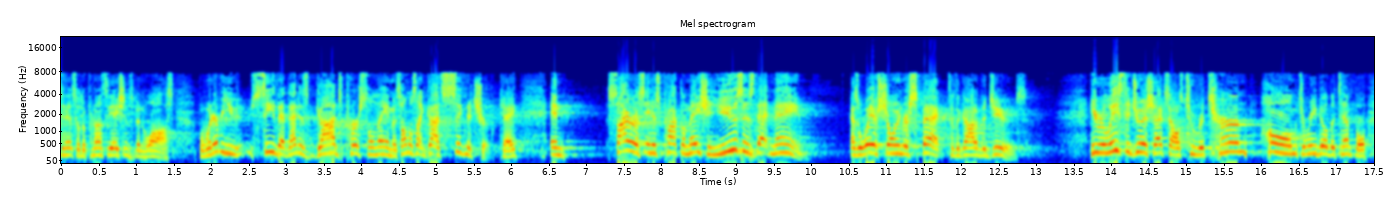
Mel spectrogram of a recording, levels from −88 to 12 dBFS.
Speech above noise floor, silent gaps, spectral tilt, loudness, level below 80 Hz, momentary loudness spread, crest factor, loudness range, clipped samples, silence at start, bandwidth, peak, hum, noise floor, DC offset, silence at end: 36 dB; none; -4 dB/octave; -12 LUFS; -50 dBFS; 10 LU; 12 dB; 4 LU; under 0.1%; 0 s; 8.2 kHz; 0 dBFS; none; -48 dBFS; 0.2%; 0 s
